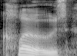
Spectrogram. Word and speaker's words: clothes: way Americans pronounce it there is no th sound it is pronounced cloes like close the door I'm wearing clothes the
